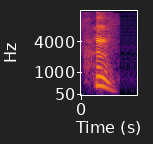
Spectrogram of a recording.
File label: hunter pain short; huggy wuggy snpc; elmo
